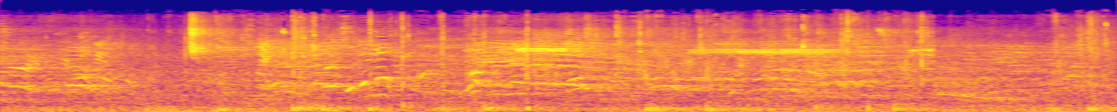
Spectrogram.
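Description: Young girls call out and cheer loudly.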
